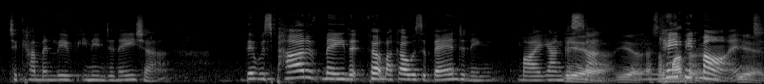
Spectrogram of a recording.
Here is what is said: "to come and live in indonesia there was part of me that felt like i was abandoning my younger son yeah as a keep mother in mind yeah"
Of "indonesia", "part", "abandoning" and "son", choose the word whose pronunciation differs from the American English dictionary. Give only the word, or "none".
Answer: none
